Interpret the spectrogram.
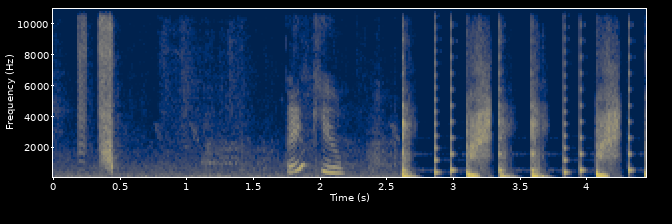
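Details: A pet Quaker (monk) parakeet in Texas talks in clipped, speech-like syllables, ending in a fast run of repeated short words.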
